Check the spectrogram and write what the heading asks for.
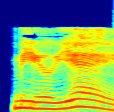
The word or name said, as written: millier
